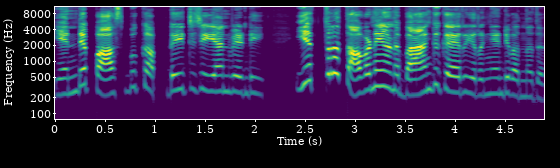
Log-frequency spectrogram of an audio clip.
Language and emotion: Malayalam, angry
